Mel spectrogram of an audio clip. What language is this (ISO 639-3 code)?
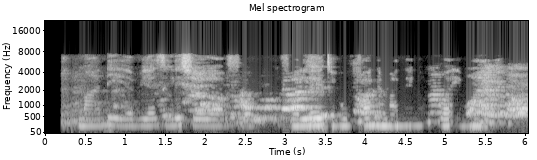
swa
